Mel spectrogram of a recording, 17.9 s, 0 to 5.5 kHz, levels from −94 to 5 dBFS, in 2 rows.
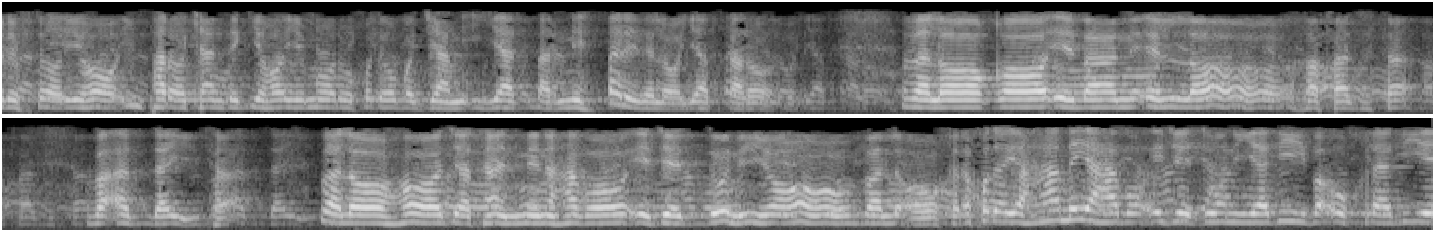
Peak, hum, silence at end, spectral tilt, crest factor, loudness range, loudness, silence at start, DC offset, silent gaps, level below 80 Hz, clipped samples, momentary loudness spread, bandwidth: -2 dBFS; none; 0 s; -8.5 dB/octave; 16 dB; 6 LU; -18 LUFS; 0 s; under 0.1%; none; -68 dBFS; under 0.1%; 13 LU; 4.5 kHz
